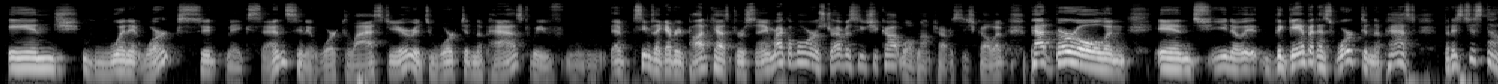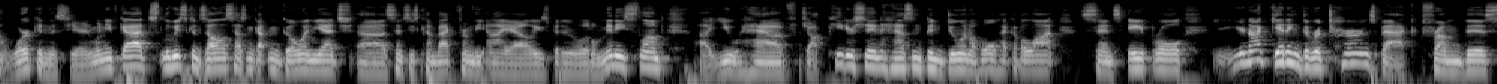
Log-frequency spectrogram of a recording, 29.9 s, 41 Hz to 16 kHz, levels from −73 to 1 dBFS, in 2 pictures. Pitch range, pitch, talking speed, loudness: 105-145 Hz, 120 Hz, 210 wpm, -22 LUFS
